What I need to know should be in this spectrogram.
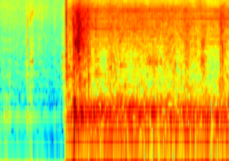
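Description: Footsteps fall softly on a hard floor.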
